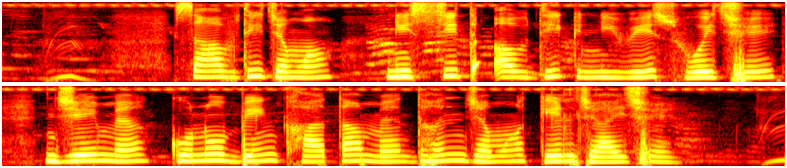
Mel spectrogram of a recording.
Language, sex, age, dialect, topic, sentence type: Maithili, female, 18-24, Eastern / Thethi, banking, statement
